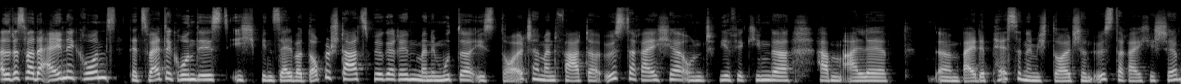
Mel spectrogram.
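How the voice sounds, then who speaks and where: A woman with an ordinary speaking voice talks at a medium pitch with lively intonation and very even loudness, in a very clean recording with a silent background. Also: moderate pace. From Austria, Mondsee near Salzburg. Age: 40s. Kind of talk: interview. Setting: bar in Salzburg, in person.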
